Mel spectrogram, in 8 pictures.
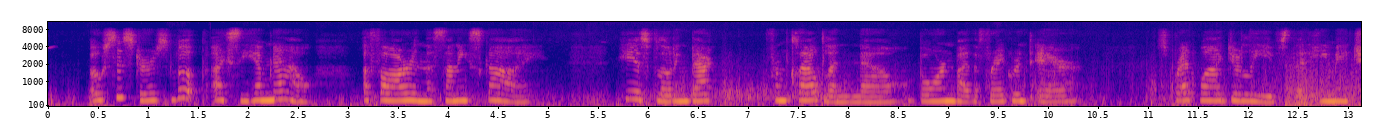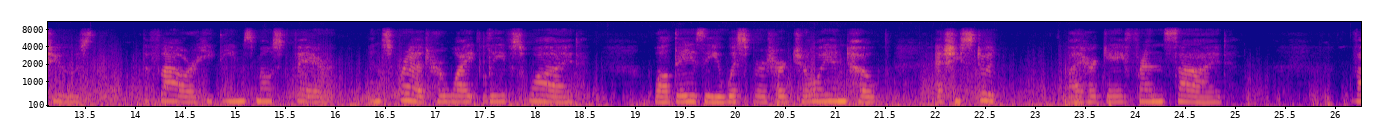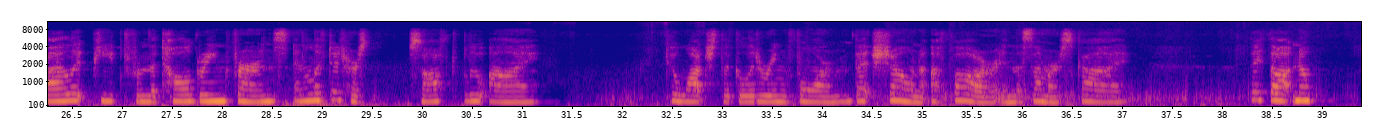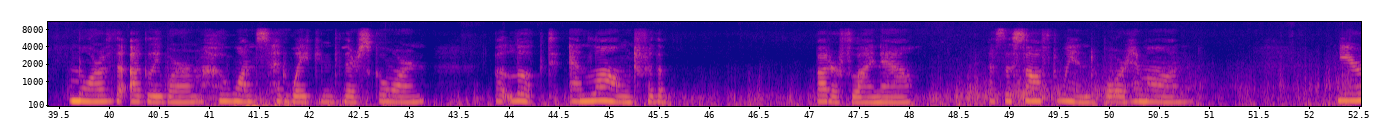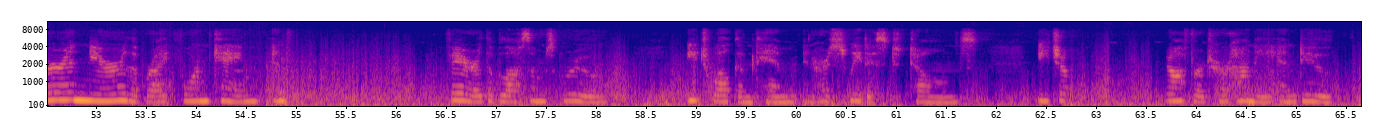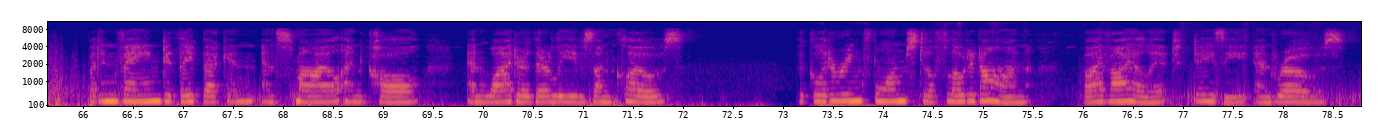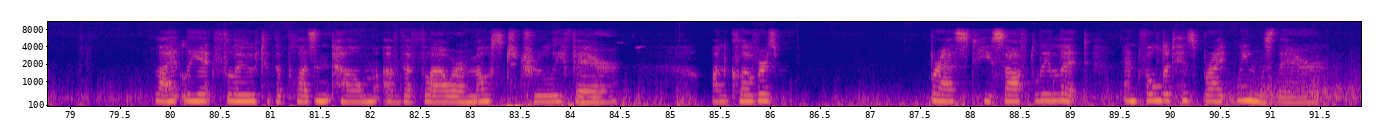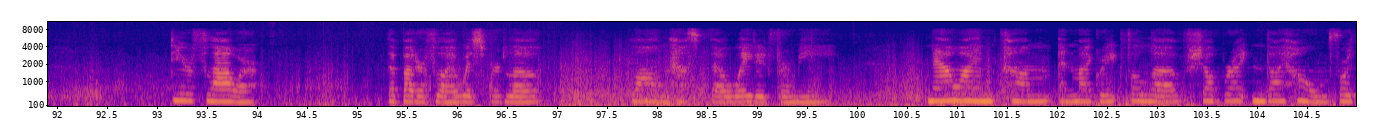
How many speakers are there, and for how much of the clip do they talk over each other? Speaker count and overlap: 1, no overlap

